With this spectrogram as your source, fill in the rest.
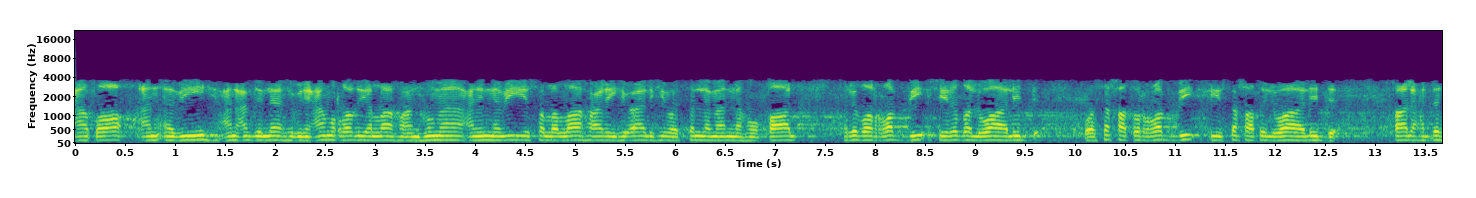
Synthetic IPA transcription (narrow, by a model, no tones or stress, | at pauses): ʕɑt̪ˤɑːʔʕanʔabiːhʕanʕabd̪ɪlːaːɦɪbnɪʕamɾːɑd̪ˤɨjalːaːɦʊʕanɦʊmaːʕanɪnːabɪjːsˤɑlːɑlˤːɑːɦʊʕalajɦɪwaʔaːlɪɦɪwasalːamʔanːaɦʊqɑːl | ɾɨd̪ˤɑrˤːɑbːifiːɾɨd̪ˤɑlwaːlɪd̪ | wasɑxɑt̪ˤɑrˤːɑbːifiːsɑxɑt̪ˤɪlwaːlɪd̪ | qɑːlaħad̪ːa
